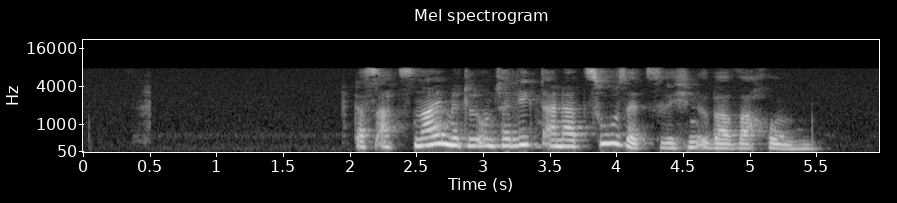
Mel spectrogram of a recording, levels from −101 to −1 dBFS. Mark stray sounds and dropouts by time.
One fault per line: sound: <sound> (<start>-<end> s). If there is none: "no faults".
no faults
